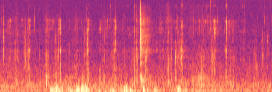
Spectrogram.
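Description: Close-miked chewing of soft gyurza dumplings: irregular wet mouth sounds with low thuds and small sharp clicks.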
